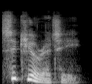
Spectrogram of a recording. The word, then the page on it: security: British English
